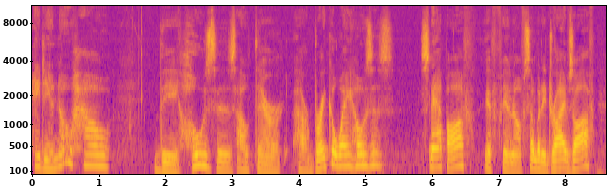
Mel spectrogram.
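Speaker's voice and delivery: hushed, confiding, stage half-whispered aside. Retelling asking the young lady about the breakaway hose: retelling a half-whisper. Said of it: "I kinda whispered to her".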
